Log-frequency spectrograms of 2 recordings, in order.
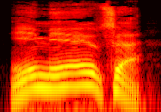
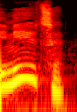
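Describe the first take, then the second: First: Slow, higher, drawn-out "Имеются"; slightly odd answer. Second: "имеются" asked at a higher pitch; questioning. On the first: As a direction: stretch "Имеются" out oddly. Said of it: "немного странно ответил он". (немного странно, протяжно «Имеются») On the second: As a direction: ask "имеются" as a lively question. Question before the odd answer. (вопросительно «имеются») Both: A narrator's reading.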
